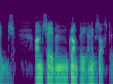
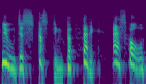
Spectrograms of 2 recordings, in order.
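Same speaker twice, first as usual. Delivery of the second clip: high, slow, tearful outrage; high-pitched, furious scream; screamed insult; 13 semitones higher, 4 dB louder than usual. Acted. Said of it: "she screamed, tears welling".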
